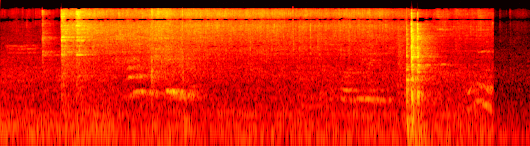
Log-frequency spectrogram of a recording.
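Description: Pizza base toasting in butter in a pan, a quiet sizzle broken by a couple of sharp clanks from handling the pan, with a faint voice in the background.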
